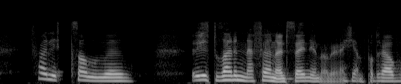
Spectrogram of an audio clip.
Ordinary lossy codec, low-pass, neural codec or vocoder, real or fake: none; none; codec, 16 kHz, 0.5 kbps, X-Codec, HuBERT features, trained on balanced general audio; fake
